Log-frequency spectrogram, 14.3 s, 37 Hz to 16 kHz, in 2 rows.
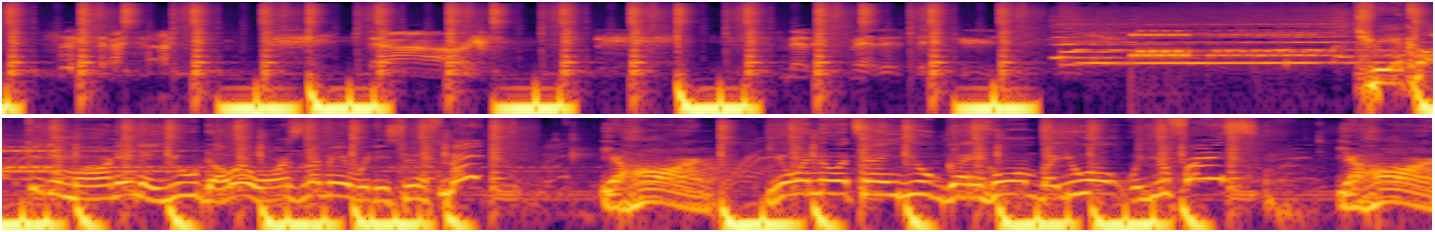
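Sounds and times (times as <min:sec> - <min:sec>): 
laughter: 0:00.1 - 0:03.4
melodic phone ringtone over thumping bass pulses: 0:05.3 - 0:08.7
speech: 0:06.9 - 0:14.3.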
